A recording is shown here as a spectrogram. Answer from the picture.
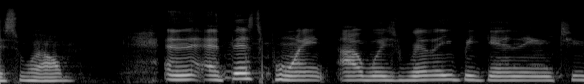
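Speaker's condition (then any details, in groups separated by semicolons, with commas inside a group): ALS; recently diagnosed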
